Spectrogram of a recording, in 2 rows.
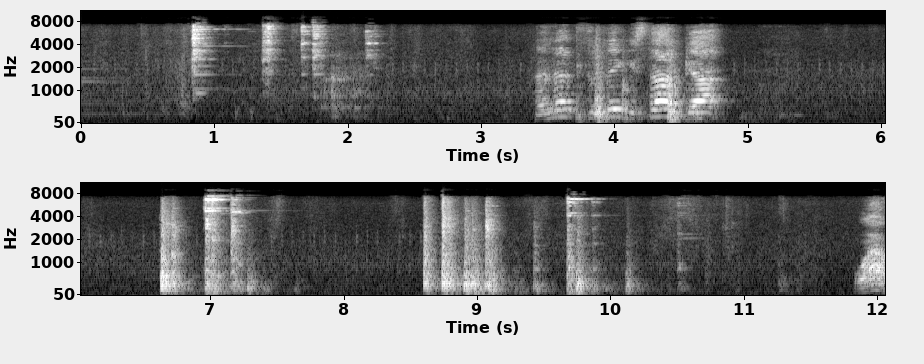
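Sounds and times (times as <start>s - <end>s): metal tools clinking: 0.8s - 2.3s.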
